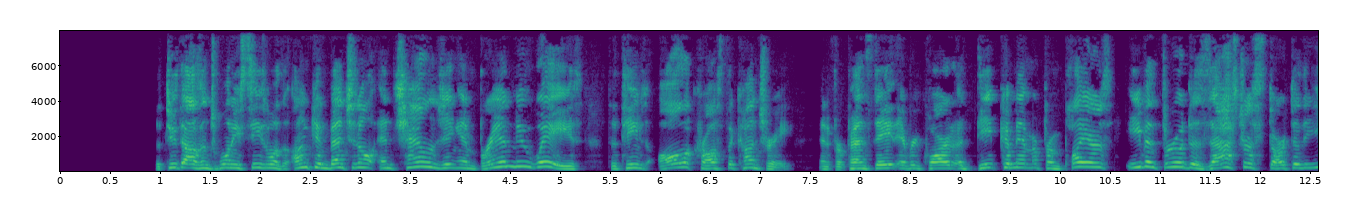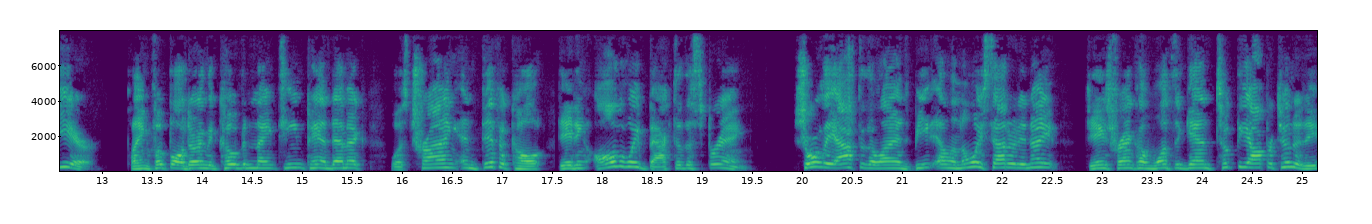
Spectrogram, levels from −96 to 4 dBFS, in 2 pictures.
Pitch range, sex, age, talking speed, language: 175-225 Hz, male, 30-49, 165 wpm, English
